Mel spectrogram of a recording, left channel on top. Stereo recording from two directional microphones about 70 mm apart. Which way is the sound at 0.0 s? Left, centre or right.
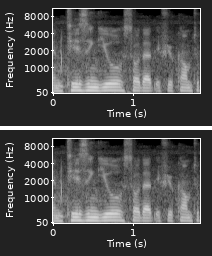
Centre.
